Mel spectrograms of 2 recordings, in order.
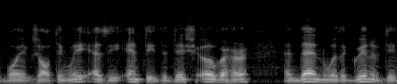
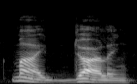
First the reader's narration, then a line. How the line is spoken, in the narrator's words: cried his mother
